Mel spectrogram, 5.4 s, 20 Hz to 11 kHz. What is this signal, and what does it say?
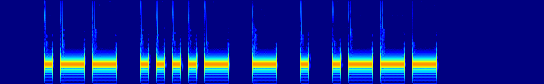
Morse code, heard as a keyed tone, about 15 wpm, 700 Hz. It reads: W4TEJ
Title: USA Call Signs - 5 Characters - Repeated 3x - 15wpm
